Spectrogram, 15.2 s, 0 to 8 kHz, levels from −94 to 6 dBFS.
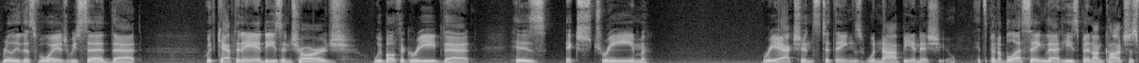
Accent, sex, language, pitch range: American, male, English, 90-105 Hz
